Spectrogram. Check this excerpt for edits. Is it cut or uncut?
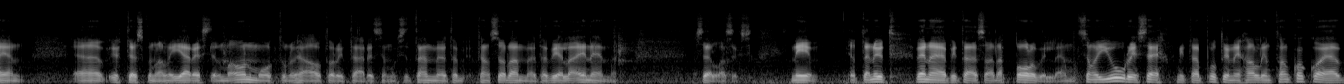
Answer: uncut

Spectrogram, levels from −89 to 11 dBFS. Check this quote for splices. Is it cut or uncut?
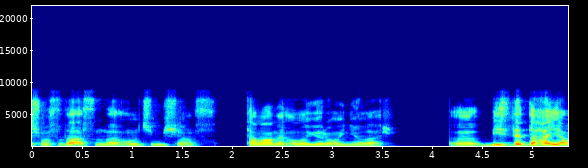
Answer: cut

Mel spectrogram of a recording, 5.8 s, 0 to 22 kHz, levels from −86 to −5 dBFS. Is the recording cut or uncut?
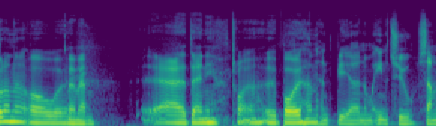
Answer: cut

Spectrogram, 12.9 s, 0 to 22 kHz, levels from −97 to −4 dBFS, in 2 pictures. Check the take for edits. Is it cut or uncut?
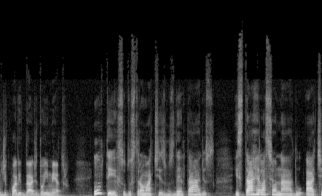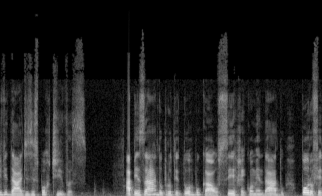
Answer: cut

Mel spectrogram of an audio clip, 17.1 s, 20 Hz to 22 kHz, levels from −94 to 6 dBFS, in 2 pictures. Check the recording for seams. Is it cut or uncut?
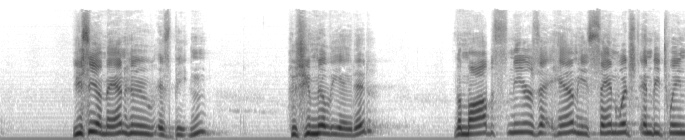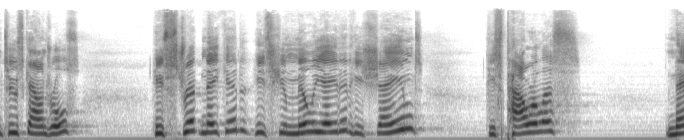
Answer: uncut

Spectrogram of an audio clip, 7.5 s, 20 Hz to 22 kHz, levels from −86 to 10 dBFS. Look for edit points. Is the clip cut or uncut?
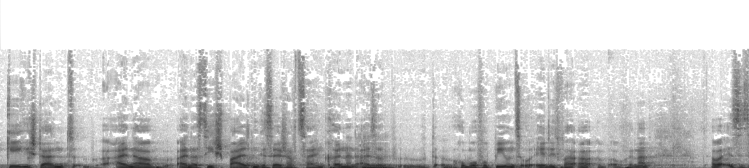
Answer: uncut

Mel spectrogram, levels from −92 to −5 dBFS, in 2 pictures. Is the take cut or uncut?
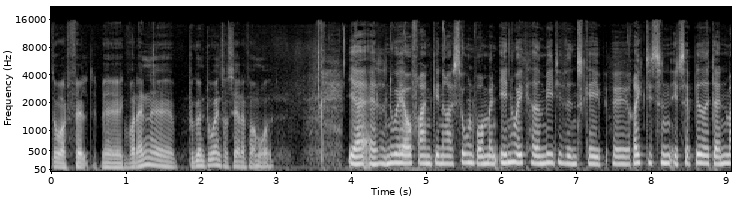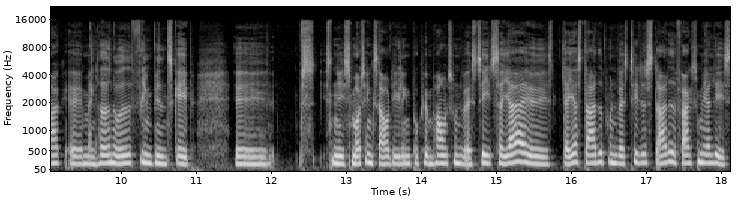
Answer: cut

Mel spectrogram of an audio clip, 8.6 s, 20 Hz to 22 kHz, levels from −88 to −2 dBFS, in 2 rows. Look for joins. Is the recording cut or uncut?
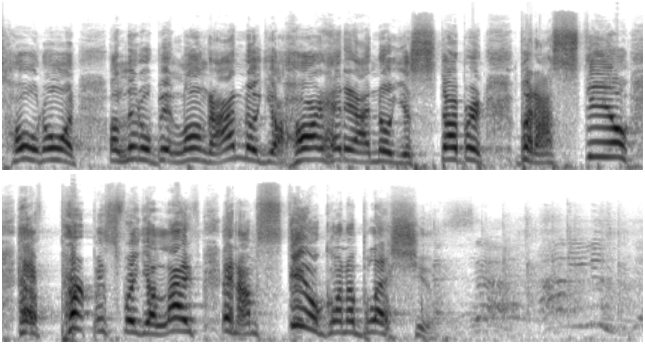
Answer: uncut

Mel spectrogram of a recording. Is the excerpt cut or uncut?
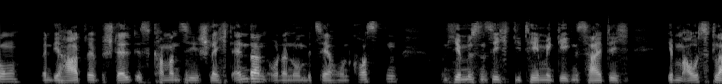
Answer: uncut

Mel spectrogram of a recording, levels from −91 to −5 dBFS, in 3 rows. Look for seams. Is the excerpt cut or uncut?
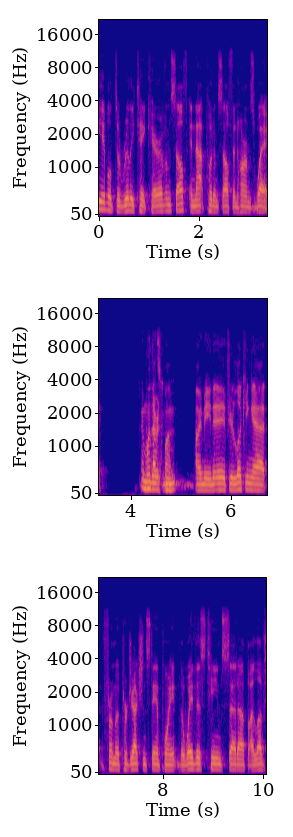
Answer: cut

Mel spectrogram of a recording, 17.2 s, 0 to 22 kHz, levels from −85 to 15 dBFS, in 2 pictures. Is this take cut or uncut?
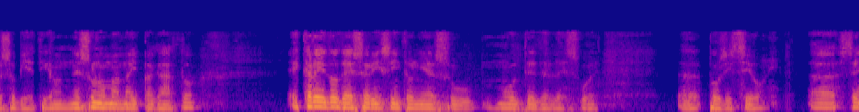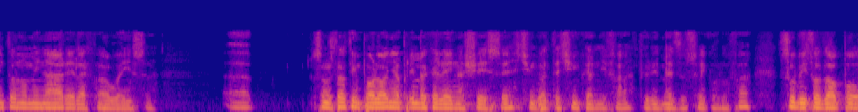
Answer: cut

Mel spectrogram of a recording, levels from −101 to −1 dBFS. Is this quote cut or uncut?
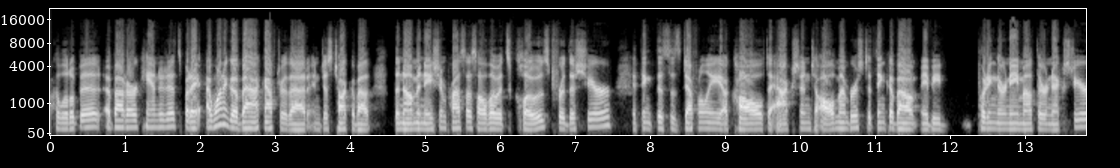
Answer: uncut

